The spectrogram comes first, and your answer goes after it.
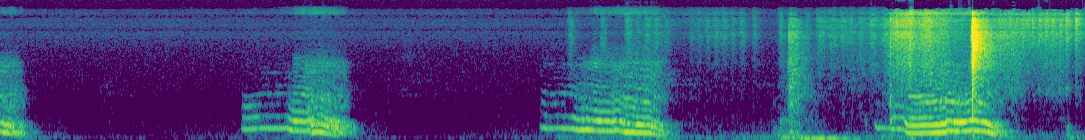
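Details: Sleeping cat snoring indoors: drawn-out breaths with harmonic, wavering tones that slide downward, arriving in separate bouts of about one to two seconds with quiet pauses between them.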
